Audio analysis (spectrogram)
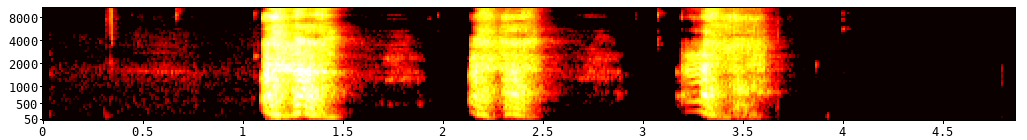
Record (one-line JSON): {"three_cough_length": "4.9 s", "three_cough_amplitude": 30581, "three_cough_signal_mean_std_ratio": 0.28, "survey_phase": "alpha (2021-03-01 to 2021-08-12)", "age": "18-44", "gender": "Male", "wearing_mask": "No", "symptom_none": true, "symptom_onset": "12 days", "smoker_status": "Never smoked", "respiratory_condition_asthma": false, "respiratory_condition_other": false, "recruitment_source": "REACT", "submission_delay": "2 days", "covid_test_result": "Negative", "covid_test_method": "RT-qPCR"}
